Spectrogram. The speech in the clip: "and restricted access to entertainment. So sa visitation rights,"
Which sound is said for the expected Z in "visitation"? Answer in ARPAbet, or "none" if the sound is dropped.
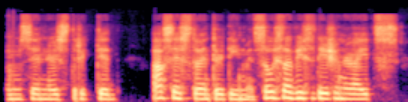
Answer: S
